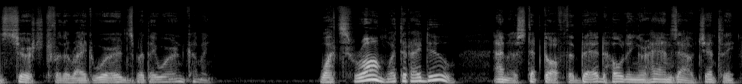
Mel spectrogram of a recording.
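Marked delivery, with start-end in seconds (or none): 3.2-4.6 worried. Acted. Anna worried, pleading.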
